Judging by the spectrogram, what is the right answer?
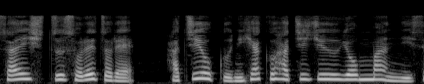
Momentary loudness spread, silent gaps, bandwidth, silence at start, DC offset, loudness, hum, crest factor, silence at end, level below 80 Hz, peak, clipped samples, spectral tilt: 7 LU; none; 10.5 kHz; 0 s; under 0.1%; -23 LUFS; none; 14 dB; 0 s; -64 dBFS; -8 dBFS; under 0.1%; -5.5 dB/octave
